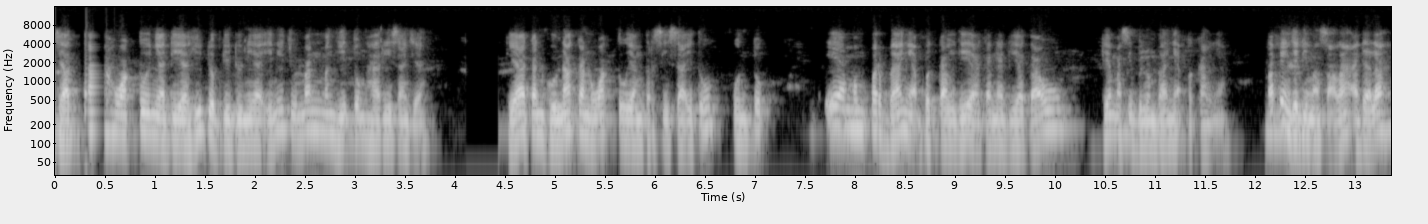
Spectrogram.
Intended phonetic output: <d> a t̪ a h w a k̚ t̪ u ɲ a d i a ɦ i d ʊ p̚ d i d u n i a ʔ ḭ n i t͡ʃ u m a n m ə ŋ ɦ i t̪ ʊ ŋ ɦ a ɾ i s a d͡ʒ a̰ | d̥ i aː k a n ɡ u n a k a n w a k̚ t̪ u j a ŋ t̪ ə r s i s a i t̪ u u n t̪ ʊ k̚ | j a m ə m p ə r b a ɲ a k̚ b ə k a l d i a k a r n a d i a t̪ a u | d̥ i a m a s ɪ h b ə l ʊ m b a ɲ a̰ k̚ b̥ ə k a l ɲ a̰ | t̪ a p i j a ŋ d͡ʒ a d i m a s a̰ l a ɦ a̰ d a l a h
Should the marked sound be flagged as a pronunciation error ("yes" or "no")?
yes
